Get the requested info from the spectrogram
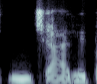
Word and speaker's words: Mtshali: My surname is actually spelled out as M-T-S-H-A-L-I, which is basically pronounced as Njali.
